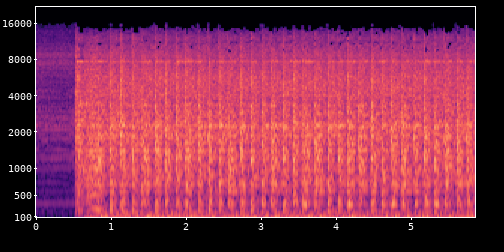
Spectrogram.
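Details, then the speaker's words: Custom AWD Dodge Neon with a Subaru four-cylinder, first crank after 3.5 years off, fresh fluids: coil pack disconnected, gas pedal floored to cut fuel, priming oil; steady starter cranking about 3.5 beats a second, no firing. Oil light stayed on, fuel smelled. "I crank it with the coil disconnected holding the gas pedal on the floor should cut off the feel and uh yeah we'll try it out just to prime it when the oil light goes out"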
